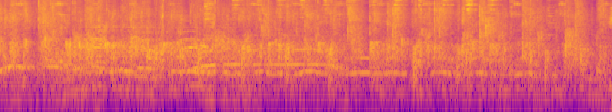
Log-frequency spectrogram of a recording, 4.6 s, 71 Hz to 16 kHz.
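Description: A crowd at a 50th birthday party in Geneva applauds and cheers a man in a loud, sustained wash of clapping, with a voice speaking over it throughout.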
